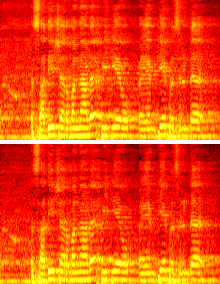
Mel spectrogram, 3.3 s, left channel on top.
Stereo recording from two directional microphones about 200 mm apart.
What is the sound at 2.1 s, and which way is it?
Speech, 15° right (ahead or behind).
